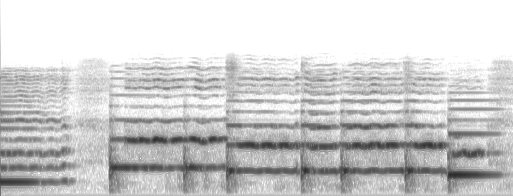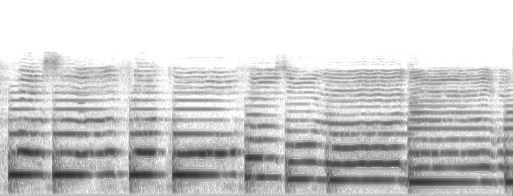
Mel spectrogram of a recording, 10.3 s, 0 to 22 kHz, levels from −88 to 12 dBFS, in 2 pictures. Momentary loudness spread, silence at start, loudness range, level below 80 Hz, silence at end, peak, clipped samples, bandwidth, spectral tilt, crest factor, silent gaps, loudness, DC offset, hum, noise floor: 9 LU; 0 s; 3 LU; -72 dBFS; 0 s; -4 dBFS; under 0.1%; 6.4 kHz; -6 dB/octave; 12 dB; none; -17 LUFS; under 0.1%; none; -36 dBFS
